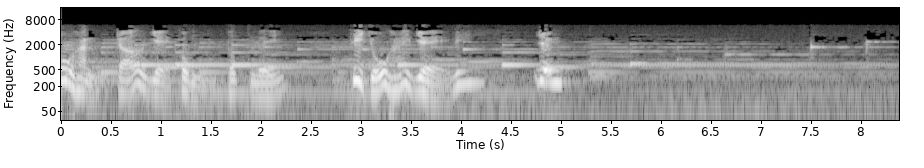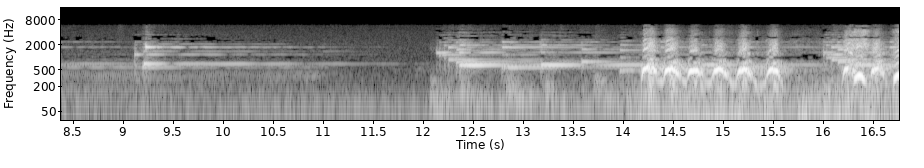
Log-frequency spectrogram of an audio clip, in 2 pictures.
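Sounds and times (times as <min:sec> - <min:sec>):
sustained quiet tonal music: 0:00.0 - 0:16.7
speech: 0:00.1 - 0:05.2, 0:14.6 - 0:16.7
dog barking loudly: 0:14.2 - 0:16.7.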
